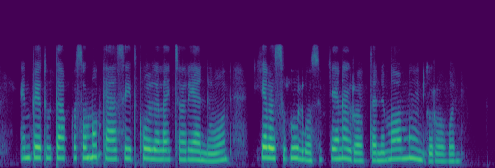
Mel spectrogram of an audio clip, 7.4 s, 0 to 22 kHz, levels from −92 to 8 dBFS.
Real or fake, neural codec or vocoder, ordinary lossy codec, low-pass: fake; codec, 16 kHz, 2 kbps, X-Codec, HuBERT features, trained on general audio; none; 7.2 kHz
